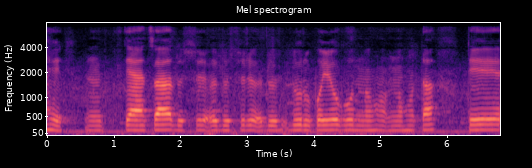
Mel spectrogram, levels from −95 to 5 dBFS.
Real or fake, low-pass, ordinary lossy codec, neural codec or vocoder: fake; 7.2 kHz; none; codec, 44.1 kHz, 7.8 kbps, DAC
